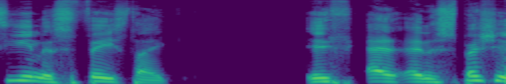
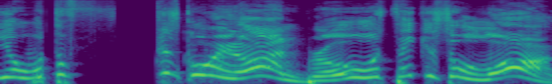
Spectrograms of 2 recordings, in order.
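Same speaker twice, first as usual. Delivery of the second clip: acted, very high, impatient yell; 13 semitones higher, 4 dB louder than usual. Stuck in a slow drive-through lineup, retelling a yell out the window. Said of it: "And then I yell out the window".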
